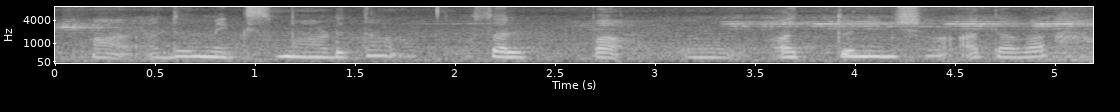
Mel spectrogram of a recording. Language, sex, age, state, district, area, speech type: Kannada, female, 18-30, Karnataka, Chamarajanagar, urban, spontaneous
